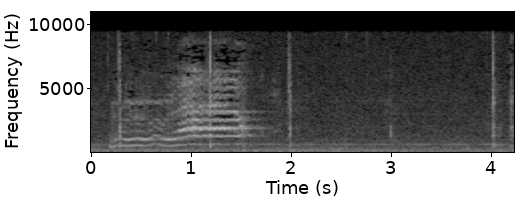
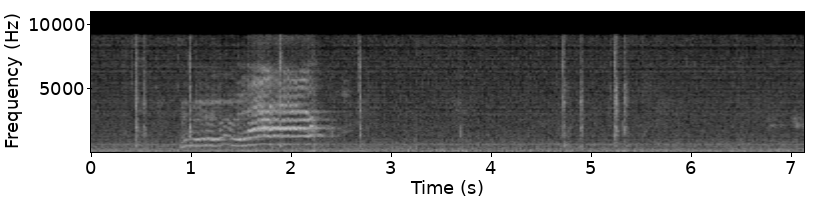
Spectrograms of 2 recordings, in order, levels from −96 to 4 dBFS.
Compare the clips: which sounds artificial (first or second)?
second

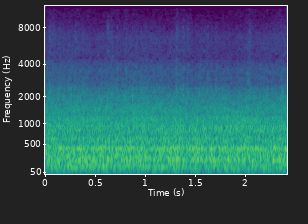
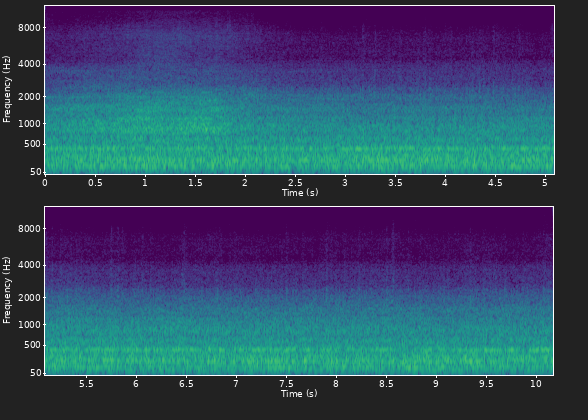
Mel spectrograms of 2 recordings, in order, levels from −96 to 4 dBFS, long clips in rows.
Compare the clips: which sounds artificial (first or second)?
first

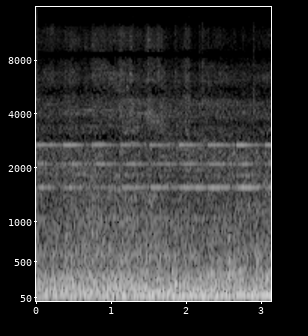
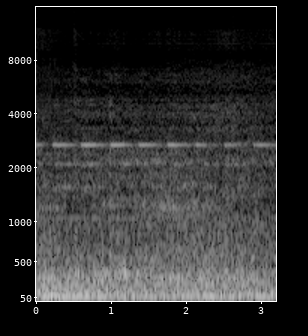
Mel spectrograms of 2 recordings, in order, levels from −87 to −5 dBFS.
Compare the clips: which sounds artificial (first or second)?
second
